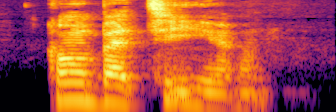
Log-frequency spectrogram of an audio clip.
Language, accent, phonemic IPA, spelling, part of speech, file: French, Canada, /kɔ̃.ba.tiʁ/, combattirent, verb, LL-Q150 (fra)-combattirent.wav
- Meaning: third-person plural past historic of combattre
